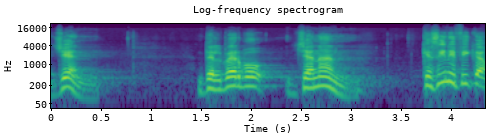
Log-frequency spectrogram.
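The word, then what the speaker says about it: חן: La primera palabra es la palabra yen. Así se puede pronunciar, J-E-N, yen.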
